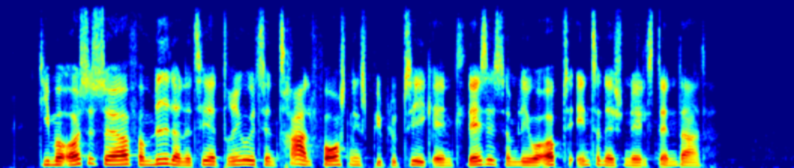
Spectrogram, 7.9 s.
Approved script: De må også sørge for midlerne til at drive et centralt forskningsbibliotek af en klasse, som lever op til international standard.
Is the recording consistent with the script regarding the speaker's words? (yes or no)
yes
